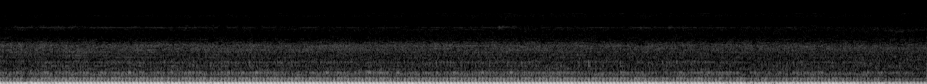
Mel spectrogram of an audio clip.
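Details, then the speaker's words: Warmed-up VW Gol with flickering oil pressure light, listened at the exhaust: steady deep rumble with uneven stumbling beat about 3.5 pulses a second pointing to a misfire; cause unconfirmed, oil pressure switch or engine fault being tested. "look at how this car is failing, I'll show you here on the exhaust, it's easier"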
